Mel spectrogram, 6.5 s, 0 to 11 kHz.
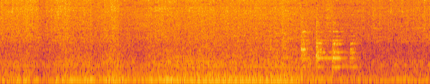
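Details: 1967 Chevelle V8, first start since 1977 on original wiring (minus front clip) after cleaning bad ignition switch contacts; catches and settles into steady, even lope with no knocks or misses, normal idle, oil pressure about 40 psi.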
